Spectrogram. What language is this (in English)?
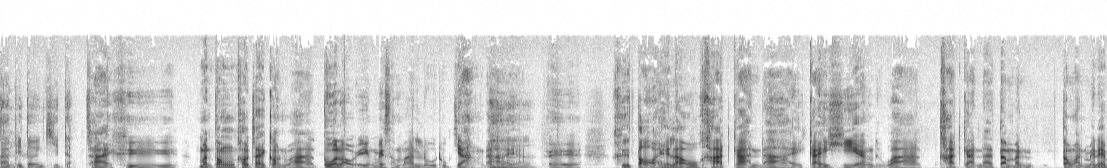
Thai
